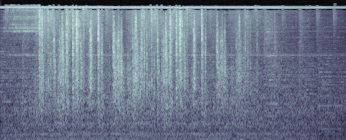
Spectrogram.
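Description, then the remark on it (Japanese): A paper shredder chews through a postcard: a steady, harsh crackling and tearing rasp full of rapid irregular crunches, holding an even loudness for about four seconds with no voices. “番組を熱心に聞いていない方からのご意見は受け付けておりませんので、こちらのおはがきはシュレッダーにかけさせていただきます。”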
